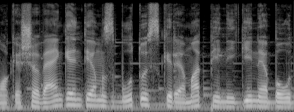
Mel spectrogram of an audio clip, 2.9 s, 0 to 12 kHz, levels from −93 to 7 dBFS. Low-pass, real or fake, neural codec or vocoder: 10.8 kHz; real; none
